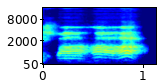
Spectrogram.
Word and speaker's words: स्वाहा: यजामहे मृत्यवे स्वाहा मृत्यवे स्वाहा। स्वाहा का थोड़ा सा लंबा उच्चारण करके दूसरा वाला स्वाहा, इसमें 3 जो है मात्राएं होती हैं, बोलते हैं इसको।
